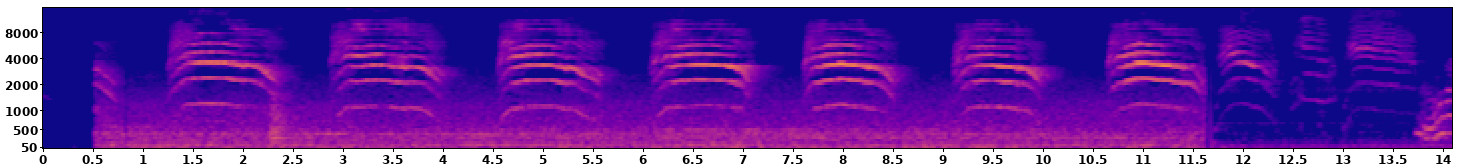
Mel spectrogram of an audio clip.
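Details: Domestic cat meowing repeatedly indoors, a series of about seven loud, drawn-out meows rising then falling, one every one to two seconds, followed by several shorter, quicker meows at the end.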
